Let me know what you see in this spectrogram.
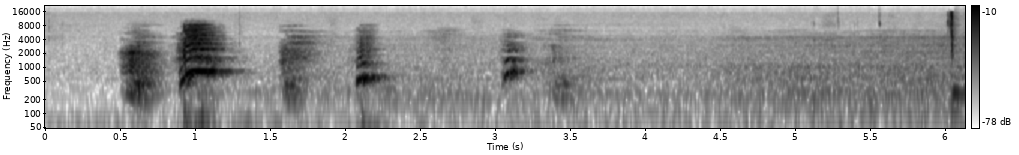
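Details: Man in his early twenties with tic disorder; involuntary, repeated vocal tic that makes daily and social life hard.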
